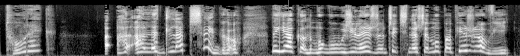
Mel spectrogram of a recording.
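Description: A woman's voice: sits high, lively intonation, slow pace, no echo, studio quality, pitched above the performer's own voice. A woman voicing an elderly grandmother who is anxious and bewildered, in an audiobook. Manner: anxious, questioning.

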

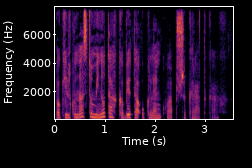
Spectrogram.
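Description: A man narrating an audiobook in a measured, even storytelling manner. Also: high voice, no echo, studio quality.

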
